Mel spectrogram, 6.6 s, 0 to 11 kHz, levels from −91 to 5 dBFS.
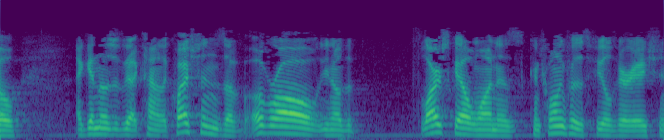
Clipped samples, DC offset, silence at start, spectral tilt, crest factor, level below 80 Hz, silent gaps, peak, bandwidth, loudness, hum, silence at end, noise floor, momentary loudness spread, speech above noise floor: under 0.1%; under 0.1%; 0 s; -9.5 dB/octave; 18 dB; -70 dBFS; none; -12 dBFS; 5.4 kHz; -29 LUFS; none; 0 s; -61 dBFS; 12 LU; 32 dB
